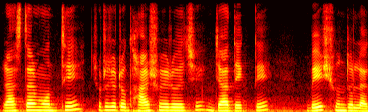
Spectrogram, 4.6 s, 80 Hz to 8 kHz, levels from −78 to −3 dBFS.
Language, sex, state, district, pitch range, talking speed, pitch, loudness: Bengali, female, Odisha, Malkangiri, 210-240 Hz, 155 wpm, 225 Hz, -16 LUFS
